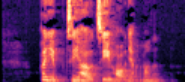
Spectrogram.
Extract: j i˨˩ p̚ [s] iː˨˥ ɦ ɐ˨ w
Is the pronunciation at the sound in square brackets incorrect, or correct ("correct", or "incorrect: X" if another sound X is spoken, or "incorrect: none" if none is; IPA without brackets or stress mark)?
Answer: incorrect: t͡s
